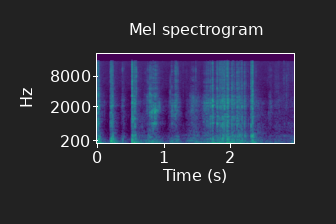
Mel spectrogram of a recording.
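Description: A small, solid, dry pink bar of soap held in the palm is shaved with a metal utility-knife blade, and the flakes fall into a pile. Short, dry scraping strokes sound, each with a low body and a crisp, gritty edge, before the scraping settles into a softer, steady rasp.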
